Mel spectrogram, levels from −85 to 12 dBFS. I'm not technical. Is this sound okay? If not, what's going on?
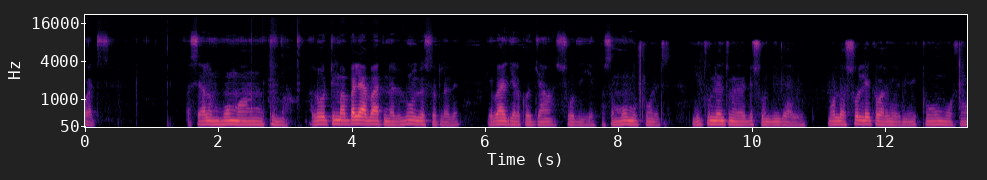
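No. At 8.22 s there is a call bitrate drop: the connection judged its capacity had shrunk, so the call was sent with far less data. From there to the end, speech sounds rougher and more muffled, with everything above about 8 kHz cut off.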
